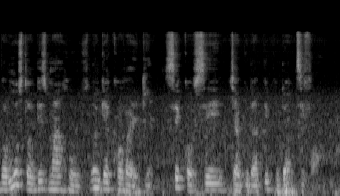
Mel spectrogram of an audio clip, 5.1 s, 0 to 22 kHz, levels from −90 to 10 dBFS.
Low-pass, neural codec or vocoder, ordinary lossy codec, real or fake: 10.8 kHz; vocoder, 24 kHz, 100 mel bands, Vocos; none; fake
